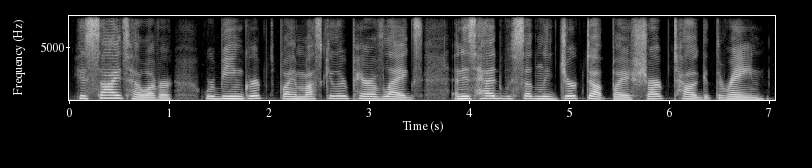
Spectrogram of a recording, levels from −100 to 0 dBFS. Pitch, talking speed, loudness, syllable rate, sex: 210 Hz, 220 wpm, -18 LUFS, 5.8 syllables/s, female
